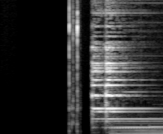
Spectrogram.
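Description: A short mouse-click sound effect about a second in, then a bell chime that rings out and slowly fades: the click-and-bell sound effects of a subscribe-button animation.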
